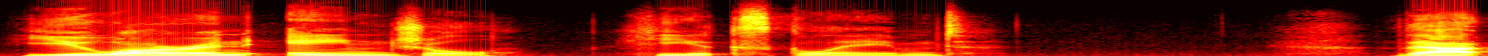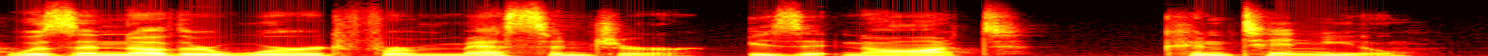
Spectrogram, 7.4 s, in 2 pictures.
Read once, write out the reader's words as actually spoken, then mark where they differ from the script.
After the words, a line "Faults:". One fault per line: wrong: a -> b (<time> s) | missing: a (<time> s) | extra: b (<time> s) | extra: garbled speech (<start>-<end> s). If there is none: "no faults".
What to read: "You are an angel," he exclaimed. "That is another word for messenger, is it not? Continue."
"You are an angel," he exclaimed. "That was another word for messenger, is it not? Continue."
Faults:
wrong: is -> was (3.7 s)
